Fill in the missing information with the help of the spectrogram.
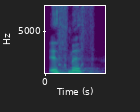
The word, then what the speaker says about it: isthmus: It's pronounced something along those lines. I think you're supposed to say it with a lisp, isthmus.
